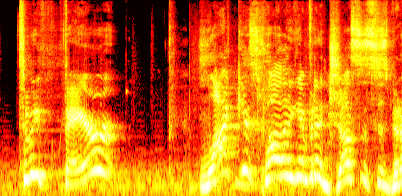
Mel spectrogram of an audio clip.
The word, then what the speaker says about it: Lacus: Seed Freedom, I learned her name was actually pronounced この Lacus. 学院で簡単な手伝いをしてた。 And not Lacus, as we all thought from the Ocean Dome of Gundam Seed.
